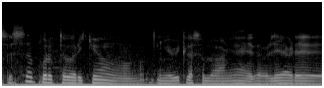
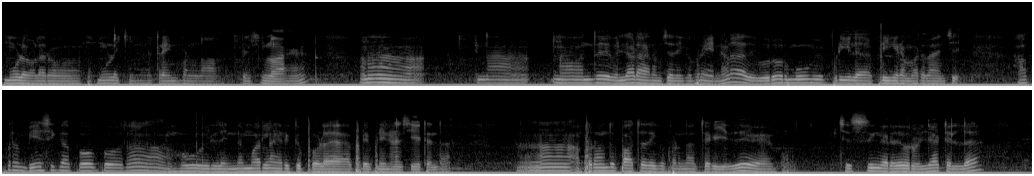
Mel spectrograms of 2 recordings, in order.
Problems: background sounds at intervals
